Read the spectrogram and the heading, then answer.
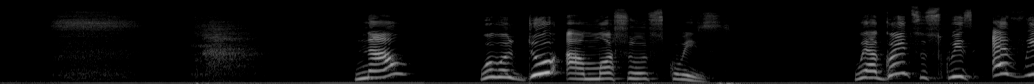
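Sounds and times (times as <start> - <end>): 
deep inhale through the nose: 0.5 - 2.9
exhale through the mouth: 0.5 - 2.9
speech: 3.6 - 4.1, 4.8 - 7.3, 8.5 - 10.3.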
